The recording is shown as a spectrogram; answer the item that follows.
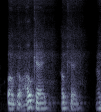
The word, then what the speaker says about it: Forcum: His name is Matt Forcum. Is that correct, Matt? Is that how I pronounce it last name? It's pretty close. Forcum, yeah. Forcum.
